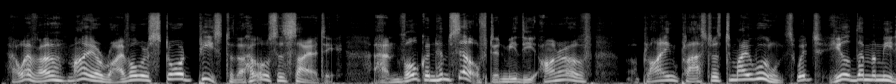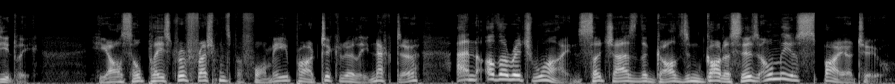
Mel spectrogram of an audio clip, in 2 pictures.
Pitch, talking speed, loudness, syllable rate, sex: 160 Hz, 155 wpm, -20 LUFS, 5.5 syllables/s, male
